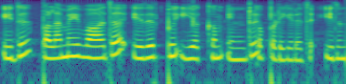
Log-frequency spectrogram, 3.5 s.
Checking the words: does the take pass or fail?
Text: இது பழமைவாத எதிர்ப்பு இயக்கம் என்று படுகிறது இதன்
pass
